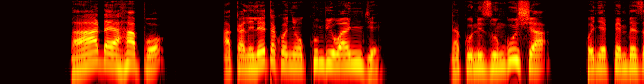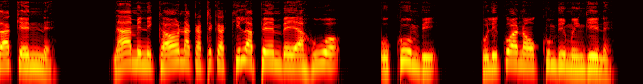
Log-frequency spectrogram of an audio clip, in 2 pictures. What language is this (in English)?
Swahili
